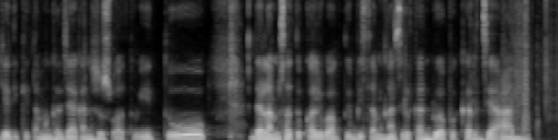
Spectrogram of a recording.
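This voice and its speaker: A woman with a Makassar accent, very deep and low in pitch, fairly quick, flat and monotone, in a dry, close sound with no echo. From Bone, South Sulawesi, Indonesia. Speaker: vlogger, housewife and madrasah staff. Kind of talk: casual vlog narration.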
